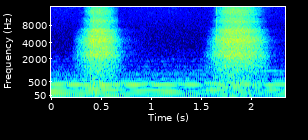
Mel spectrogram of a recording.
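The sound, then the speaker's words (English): Two sniffing inhales through the nose during a guided breathing exercise, each a soft, airy hiss about a second apart, heard over a steady low drone. “And now intentionally breathing, taking two sips of air”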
